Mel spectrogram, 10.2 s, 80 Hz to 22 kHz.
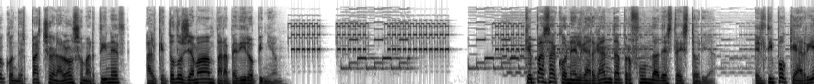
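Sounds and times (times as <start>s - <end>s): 
speech: 0.0s - 3.6s, 6.6s - 10.1s
telephone ringing with an electronic trill: 3.6s - 10.1s.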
